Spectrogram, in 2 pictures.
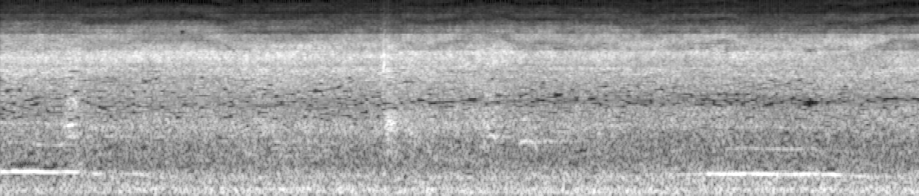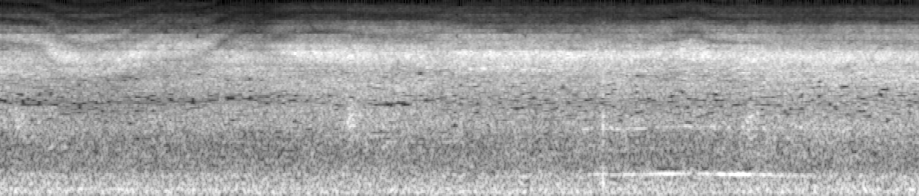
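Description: Steady night-time background noise of the open street with two faint, drawn-out wailing tones, one about five seconds in and one near the end. This is the distant cry that the recorder went out to hear and presents as a woman's scream.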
